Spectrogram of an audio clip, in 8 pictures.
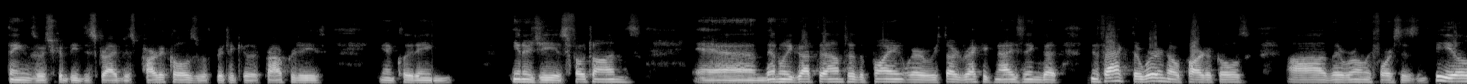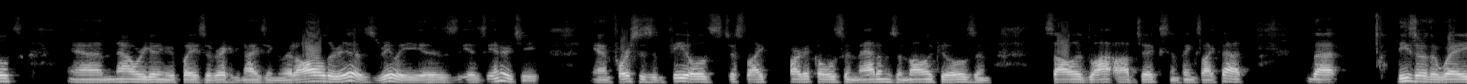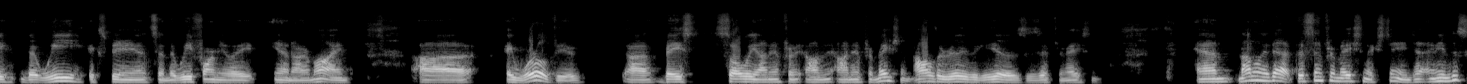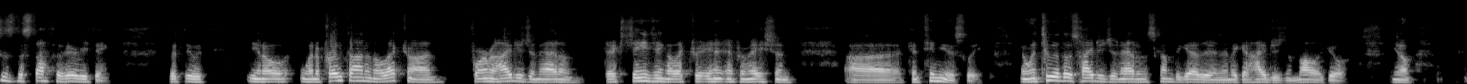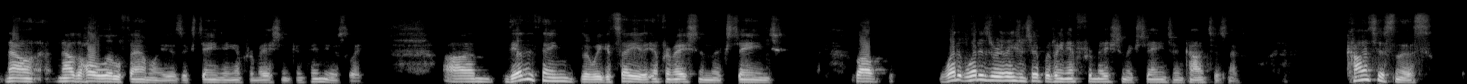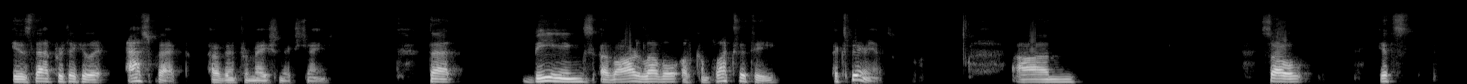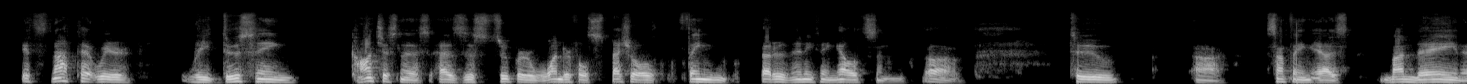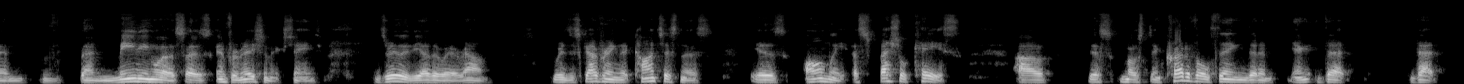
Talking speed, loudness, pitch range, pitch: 130 wpm, -18 LUFS, 105-130 Hz, 115 Hz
